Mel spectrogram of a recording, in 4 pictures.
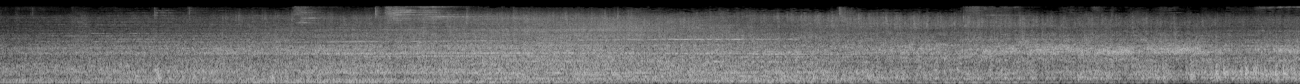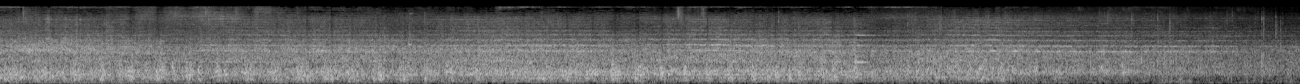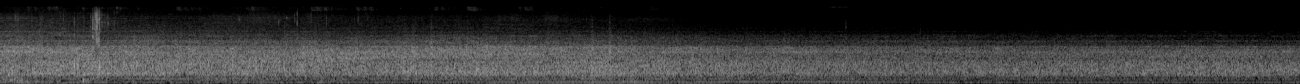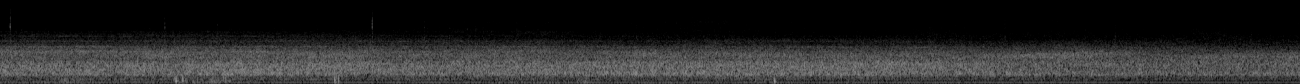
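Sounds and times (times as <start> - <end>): wheels clicking over rail joints: 0.0 - 32.6
high wheel squeal: 0.1 - 13.9, 14.8 - 26.7.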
